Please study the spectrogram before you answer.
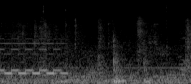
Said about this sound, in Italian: Perché nell'aprile del 1998, mentre il suo mandato come ministra sta per concludersi, squilla il telefono nel suo ufficio di Bonn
